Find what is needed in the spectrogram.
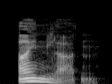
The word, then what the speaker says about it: einladen: উপসর্গ আইন এটার দিকে মনোযোগ দিন উচ্চারণের সময় উপসর্গের ওপর জোর দেওয়া হচ্ছে কারণ এটি একটি বিশেষ অর্থ প্রকাশ করছে einladen ich möchte dich einladen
